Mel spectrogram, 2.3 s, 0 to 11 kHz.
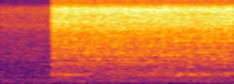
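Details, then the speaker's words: Toyota Corolla twincam liftback (second generation), just started: steady, even idle stable at 800 rpm with no valve clatter, knocks, misses or hunting; engine smooth and healthy. "ya teman-teman ya langsung halus nih Biasanya kan kalau twinkan tuh baru dinyalain kemrecek ya suara klepnya ya tapi untuk ini silinder alus masih nyaman"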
